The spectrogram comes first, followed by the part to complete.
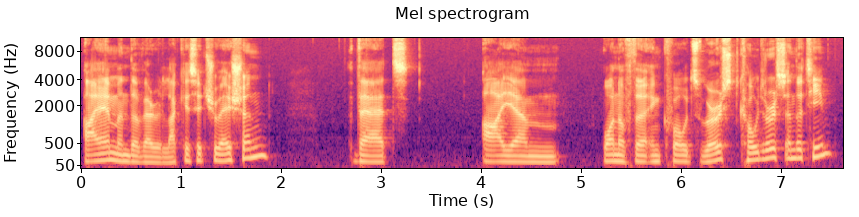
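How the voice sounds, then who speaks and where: A podcast co-host chats casually, rambling and repeating words as he thinks out loud. His medium-pitched voice is expressive, a little slow, a bit bright, and clean in tone.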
